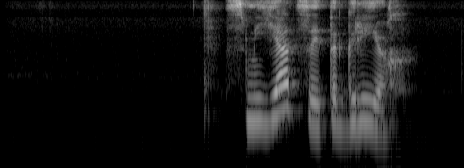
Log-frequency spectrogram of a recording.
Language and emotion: Russian, angry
